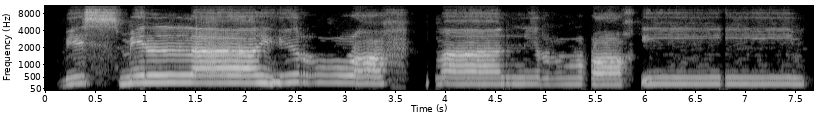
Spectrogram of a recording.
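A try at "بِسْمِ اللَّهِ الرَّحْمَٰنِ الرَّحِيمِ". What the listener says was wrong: La-nya jangan diangkat. Kalau mau diayun, dimanya.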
